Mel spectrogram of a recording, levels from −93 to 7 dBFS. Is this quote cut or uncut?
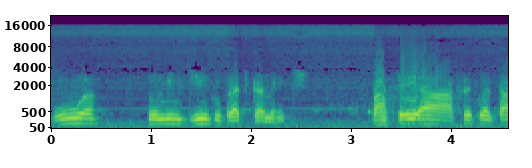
cut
